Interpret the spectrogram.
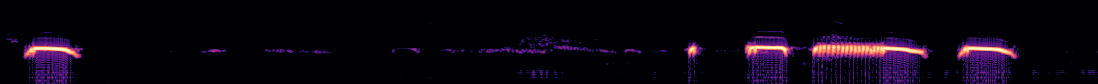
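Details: Spotted dove in giọng đồng pha thúc bổi style: one falling coo, a stretch of faint low murmuring, then a full phrase of a short note, a clean coo, a long rough pulsing downslurred coo and a last arched coo.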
